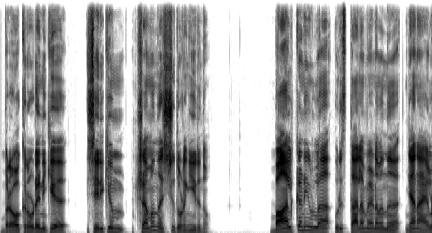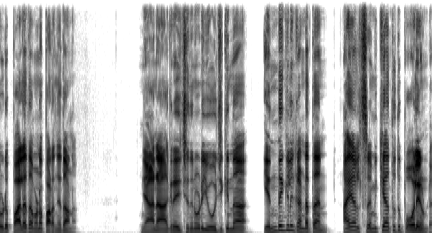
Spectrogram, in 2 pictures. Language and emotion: Malayalam, angry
